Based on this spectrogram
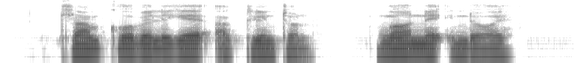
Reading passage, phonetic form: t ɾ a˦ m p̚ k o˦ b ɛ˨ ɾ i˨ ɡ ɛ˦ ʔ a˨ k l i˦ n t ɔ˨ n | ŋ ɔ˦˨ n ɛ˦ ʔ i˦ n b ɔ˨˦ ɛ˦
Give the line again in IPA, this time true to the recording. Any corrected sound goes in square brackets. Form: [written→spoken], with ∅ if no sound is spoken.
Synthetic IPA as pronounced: t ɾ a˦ m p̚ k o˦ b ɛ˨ [ɾ→l] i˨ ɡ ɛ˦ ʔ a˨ k l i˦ n t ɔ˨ n | ŋ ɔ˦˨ n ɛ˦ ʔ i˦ n [b→d] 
